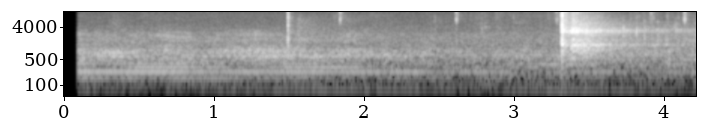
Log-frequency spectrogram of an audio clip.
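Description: Metal baseball bat hitting a pitched ball a little over three seconds in: one sharp crack with a short ringing ping, over a steady mechanical hum.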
